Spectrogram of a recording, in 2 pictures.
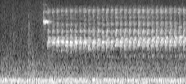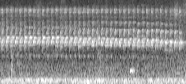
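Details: A golden poison frog (Phyllobates terribilis) gives a long, loud, high trill of rapid pulses, steady for several seconds, a call some liken to a dolphin.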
